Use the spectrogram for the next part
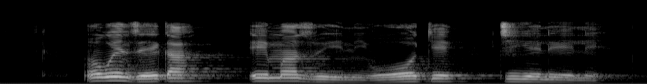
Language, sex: South Ndebele, male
